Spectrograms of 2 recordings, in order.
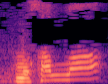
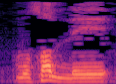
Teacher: يبقى انا لما فتحت غلظت، ولما قللت رققت · Term: تغليظ اللام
